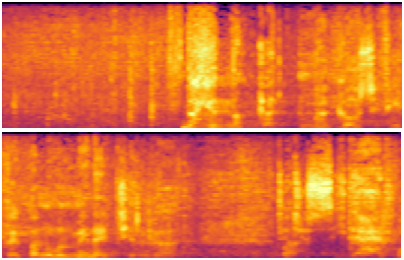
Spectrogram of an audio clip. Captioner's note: Speaking ltalian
